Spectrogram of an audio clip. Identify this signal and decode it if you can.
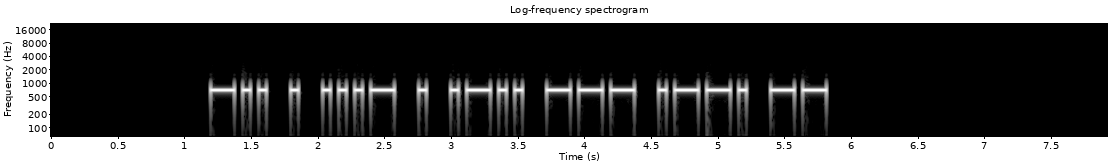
Morse code, heard as a keyed tone, about 20 wpm, 700 Hz. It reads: DEVELOPM
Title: Build A Word - 4 Letters At A Time - 11-Letter Words - 20wpm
